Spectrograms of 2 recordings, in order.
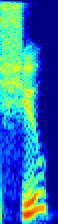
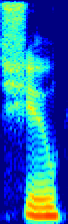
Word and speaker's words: Hsu: Now, I'm pretty sure this person, Tony, I think the way you pronounce their last name is Shu. I think. I could be wrong about that, but even though it's HSU, I'm pretty sure that's pronounced Shu. I think it's Chinese.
